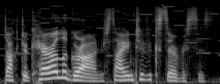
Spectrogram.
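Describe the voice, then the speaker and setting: A woman's voice: mid-range voice, big pitch swings, brisk, fairly bright tone, faint music behind. A woman playing a manic, cheerfully unhinged scientist with breezy folksy exclamations in a comedic audio drama. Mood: chirpy, loopy.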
